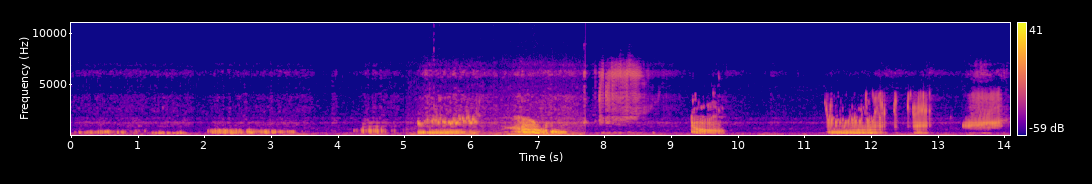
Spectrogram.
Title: Stomach growl✅✅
